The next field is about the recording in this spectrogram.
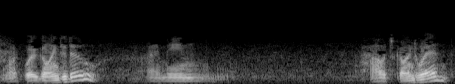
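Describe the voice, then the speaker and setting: An actor playing a shy, earnest young American soldier in an old-time radio drama, hesitant and stammering, with an American accent. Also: male voice, low voice, wildly swooping pitch, slow, heavily acted. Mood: guilty. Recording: tinny, hissy old radio broadcast.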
